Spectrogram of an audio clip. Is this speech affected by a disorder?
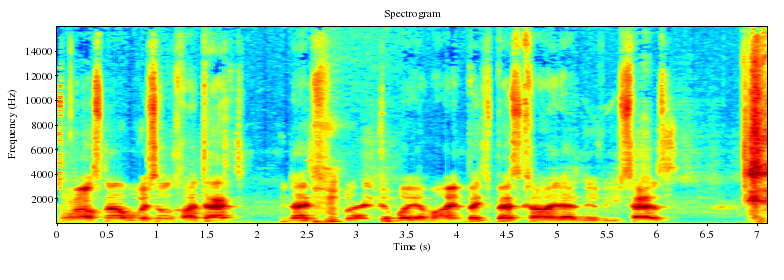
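Yes: traumatic brain injury; severe, drunk driving crash, brain bleed, collapsed lung, thoracotomy by STARS ambulance, mobility issues; years after injury, now able to talk, gives motivational talks; affects speech and balance, people think drunk.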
